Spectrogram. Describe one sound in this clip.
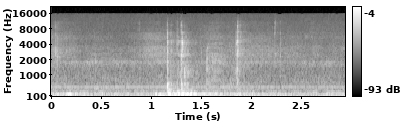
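Colored pencils clatter as a hand sorts through them.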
